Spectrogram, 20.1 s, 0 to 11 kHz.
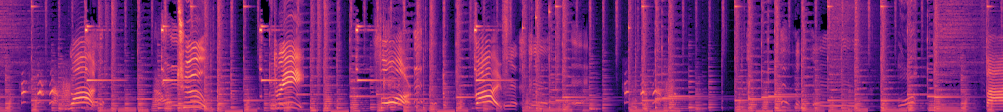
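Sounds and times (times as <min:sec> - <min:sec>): cartoon child voice counting: 0:01.3 - 0:02.2, 0:03.2 - 0:04.2, 0:05.4 - 0:06.1, 0:07.5 - 0:08.4, 0:09.5 - 0:11.8, 0:17.9 - 0:18.3, 0:19.7 - 0:20.0
children's song with jingling bells: 0:01.4 - 0:20.0.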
